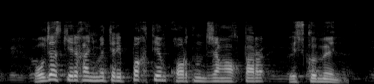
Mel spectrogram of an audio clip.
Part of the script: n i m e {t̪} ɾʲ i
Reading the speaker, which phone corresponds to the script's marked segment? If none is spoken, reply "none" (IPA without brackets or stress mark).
t̪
